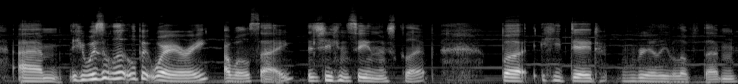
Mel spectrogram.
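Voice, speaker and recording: The voice moves at a fairly slow pace with lively intonation, with music in the background. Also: woman, very deep, low pitch for a woman. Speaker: festival crochet trader. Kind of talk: casual vlog narration.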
